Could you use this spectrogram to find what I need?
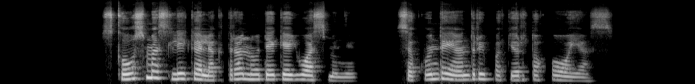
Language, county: Lithuanian, Kaunas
